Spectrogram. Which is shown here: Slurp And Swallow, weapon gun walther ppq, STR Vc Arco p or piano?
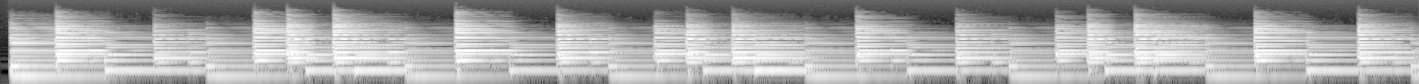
piano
